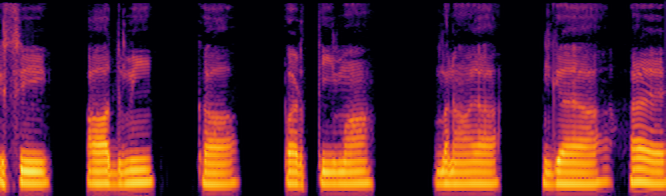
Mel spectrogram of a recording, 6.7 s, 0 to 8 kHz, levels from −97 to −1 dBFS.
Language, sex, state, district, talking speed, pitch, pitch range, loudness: Hindi, male, Uttar Pradesh, Jalaun, 65 wpm, 130 Hz, 125-135 Hz, -17 LUFS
